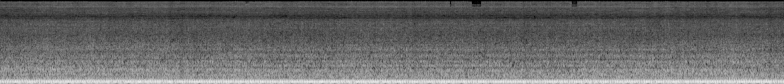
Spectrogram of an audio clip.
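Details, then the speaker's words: 1964 Chevy II Nova six-cylinder, started after sitting about one year: a deep, even idle hum with a steady low pulse and no misses, knocks or ticks; it runs super smooth and healthy. "Well, that was easy. can't believe how good it runs. It's super smooth."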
